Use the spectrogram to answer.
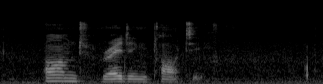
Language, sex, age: English, male, 21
